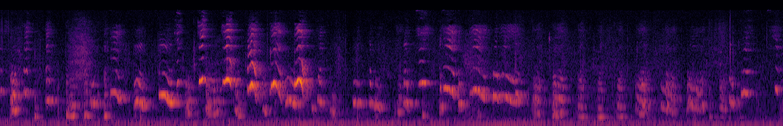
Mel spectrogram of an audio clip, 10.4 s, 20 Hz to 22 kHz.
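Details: Whining from a litter of red Standard Poodle pups, two weeks old and born April 10, 2018: a busy jumble of overlapping squeaks and soft squeals, with a low steady hum underneath throughout.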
